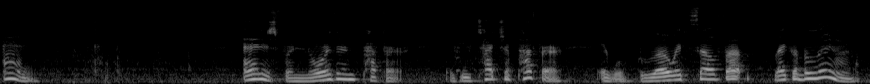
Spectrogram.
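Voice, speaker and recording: A woman reading aloud for young children like a preschool teacher, in a simple, deliberate way, repeating key words. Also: medium pitch, expressive, vocal fry, dark tone, a little hiss or hum. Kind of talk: children's story time read-aloud.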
